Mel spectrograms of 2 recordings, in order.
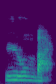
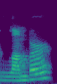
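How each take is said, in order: First: The first vowel sounds like 'oo'. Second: The first vowel sounds like English 'uh'. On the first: The speaker calls it right. "So the O kind of sound with two U's" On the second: The speaker calls it wrong. "it's not lumbar"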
